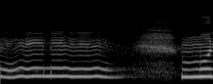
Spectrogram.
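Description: A woman singing unaccompanied, holding one long note that wavers at its start, then a quick breath in before her voice comes back in near the end.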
